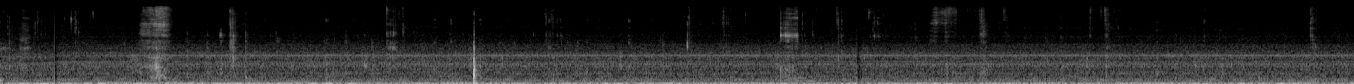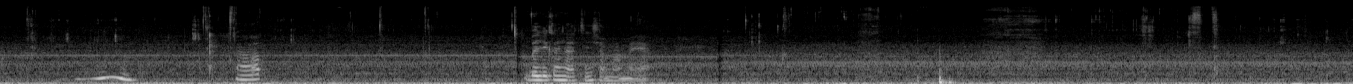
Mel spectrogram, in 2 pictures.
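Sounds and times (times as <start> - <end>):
person humming: 14.3 - 15.0
chewing noodles: 23.8 - 27.0.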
